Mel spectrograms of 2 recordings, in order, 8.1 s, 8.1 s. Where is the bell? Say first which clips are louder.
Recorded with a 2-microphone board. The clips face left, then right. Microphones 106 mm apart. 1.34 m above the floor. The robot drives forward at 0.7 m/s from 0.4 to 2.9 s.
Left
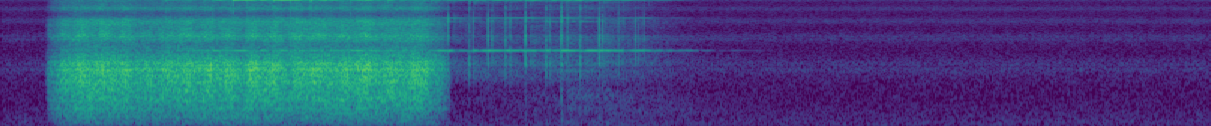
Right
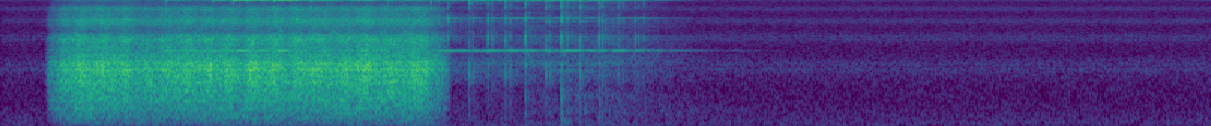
Left 1 dB; 65° right (ahead or behind), 1.3 m; by 4.3 s 35° right (ahead or behind), 2 m.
